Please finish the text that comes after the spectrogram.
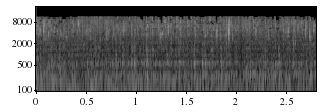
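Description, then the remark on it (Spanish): Water pours steadily from the tap of an outdoor water tank marked as non-potable, a continuous splashing hiss that holds an even level throughout with no voices present. “Según bajamos ahora que hay un depósito de agua que pone un cartel bien grande, no potable, que, que funciona.”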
